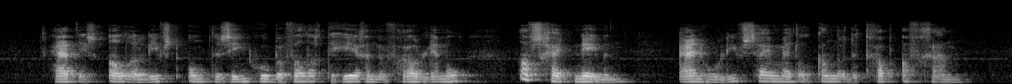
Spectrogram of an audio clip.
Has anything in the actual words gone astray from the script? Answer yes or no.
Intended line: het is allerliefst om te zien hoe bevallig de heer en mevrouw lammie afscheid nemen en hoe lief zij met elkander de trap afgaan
no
